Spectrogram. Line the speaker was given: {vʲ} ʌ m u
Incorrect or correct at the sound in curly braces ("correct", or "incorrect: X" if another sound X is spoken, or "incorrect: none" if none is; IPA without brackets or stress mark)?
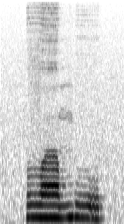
incorrect: v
